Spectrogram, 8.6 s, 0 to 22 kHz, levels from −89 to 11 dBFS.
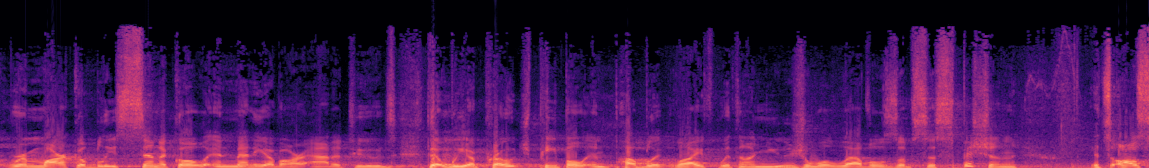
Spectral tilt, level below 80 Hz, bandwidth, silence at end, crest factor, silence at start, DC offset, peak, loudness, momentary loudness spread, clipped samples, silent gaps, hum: -6 dB/octave; -40 dBFS; 19 kHz; 0 s; 12 dB; 0 s; under 0.1%; 0 dBFS; -13 LUFS; 6 LU; under 0.1%; none; none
